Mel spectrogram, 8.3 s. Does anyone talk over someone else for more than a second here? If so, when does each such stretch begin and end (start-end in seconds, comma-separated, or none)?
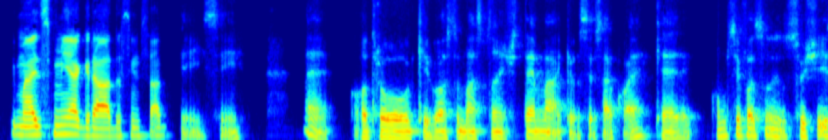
none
